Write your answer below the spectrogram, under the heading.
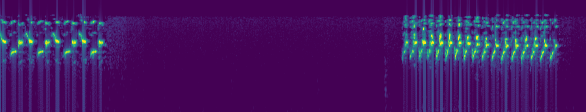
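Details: European goldfinch singing to defend its territory and attract females: two bursts of rapid, high twittering notes, about a second and a half and then two seconds long, separated by a long silence.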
